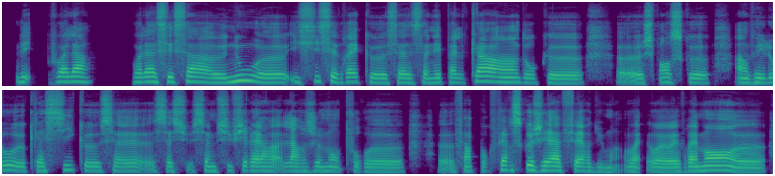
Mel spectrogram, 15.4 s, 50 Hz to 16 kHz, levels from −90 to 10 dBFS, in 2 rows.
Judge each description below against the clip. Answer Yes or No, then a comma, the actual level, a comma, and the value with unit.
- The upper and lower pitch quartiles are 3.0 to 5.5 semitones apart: No, narrow, 2.6 semitones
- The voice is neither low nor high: Yes, medium, 155 Hz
